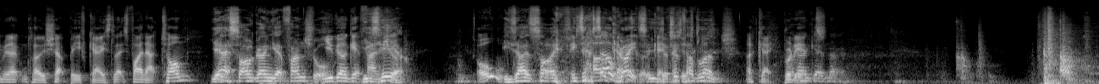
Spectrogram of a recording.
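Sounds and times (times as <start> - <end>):
speech: 0.0 - 8.6, 9.6 - 9.8
door latch clunking as the door swings open: 9.6 - 10.9.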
